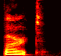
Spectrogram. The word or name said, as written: bart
